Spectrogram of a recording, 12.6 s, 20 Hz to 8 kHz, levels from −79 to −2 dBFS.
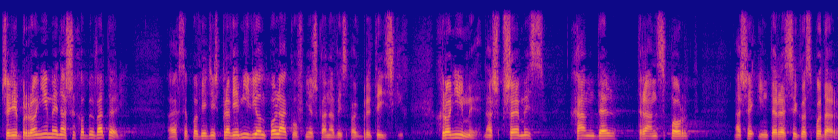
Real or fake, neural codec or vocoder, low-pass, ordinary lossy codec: real; none; 7.2 kHz; none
